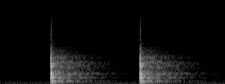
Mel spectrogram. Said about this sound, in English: knocking on windows to get a few laughs?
